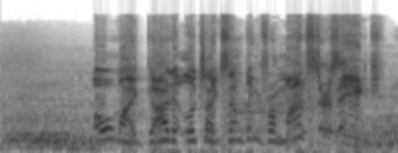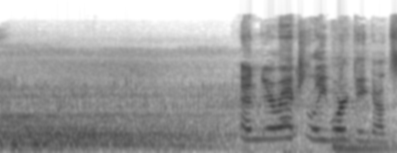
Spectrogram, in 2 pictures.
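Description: A monster lets out loud, shrieking roars.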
